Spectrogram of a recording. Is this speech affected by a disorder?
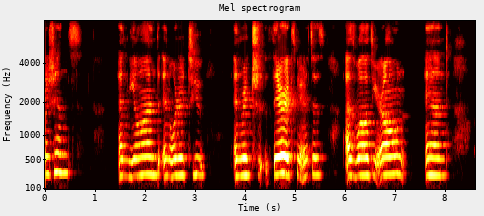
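Yes: cerebral palsy.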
